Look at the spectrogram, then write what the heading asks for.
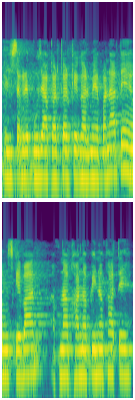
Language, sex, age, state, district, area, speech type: Hindi, female, 60+, Bihar, Begusarai, rural, spontaneous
